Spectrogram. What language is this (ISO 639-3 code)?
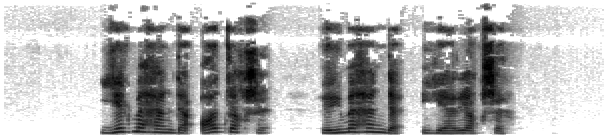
bak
